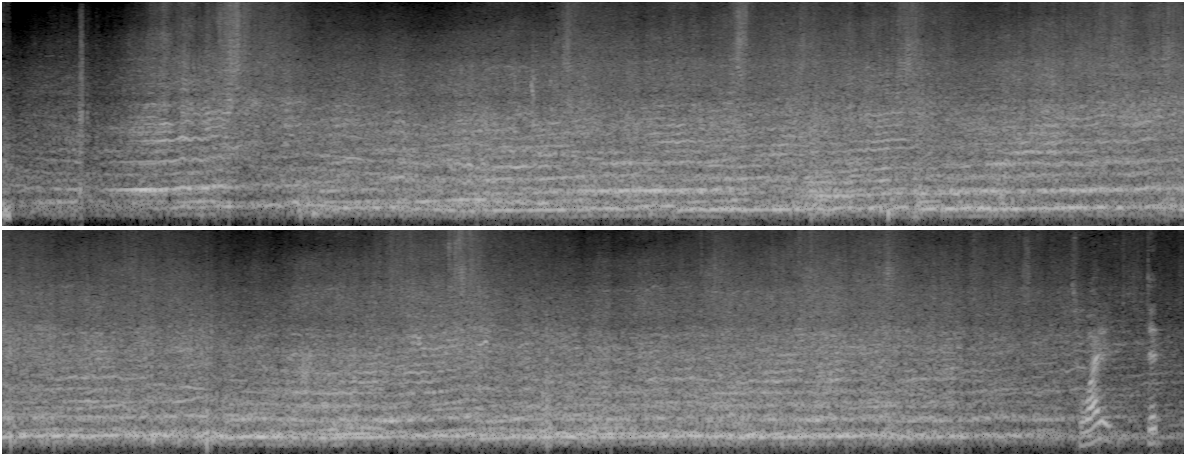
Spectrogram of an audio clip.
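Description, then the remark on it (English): Race car engines howl continuously for over twenty seconds, several overlapping buzzy whines rising and falling in pitch as the cars pass, loud and steady throughout. “we'll settle in, watch a bit of this racing”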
